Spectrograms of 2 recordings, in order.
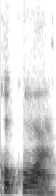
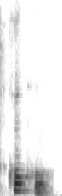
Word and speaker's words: cocoa: It's not cocoa, please. It's cocoa.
